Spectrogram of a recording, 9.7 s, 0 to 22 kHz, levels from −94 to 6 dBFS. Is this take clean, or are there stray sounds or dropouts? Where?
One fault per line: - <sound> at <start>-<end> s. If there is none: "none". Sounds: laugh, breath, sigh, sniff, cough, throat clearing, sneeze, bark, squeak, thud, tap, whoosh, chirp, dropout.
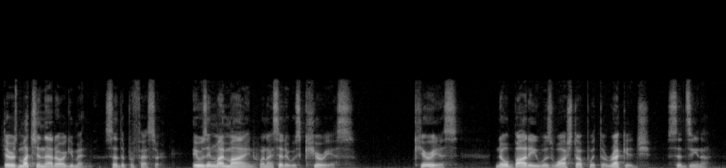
none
